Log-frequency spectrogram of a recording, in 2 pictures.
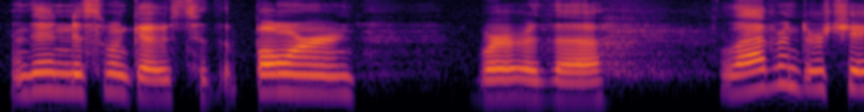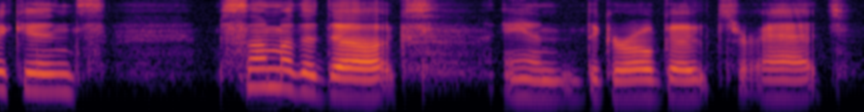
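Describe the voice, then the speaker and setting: A Louisiana woman with a Southern accent, a homestead vlogger, chats in a folksy way as she walks outdoors on her rural homestead, explaining things for a casual walk-and-talk vlog. Her mid-range voice is fairly bright, clear and resonant, and she takes it slowly. Shot on a handheld phone, the low-quality, dry recording picks up faint outdoor noise.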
